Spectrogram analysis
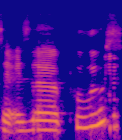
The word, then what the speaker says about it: Pulusu: Oh, and you mentioned that with the tomato stew, how do you pronounce it? Is the pulus? Pulusu.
